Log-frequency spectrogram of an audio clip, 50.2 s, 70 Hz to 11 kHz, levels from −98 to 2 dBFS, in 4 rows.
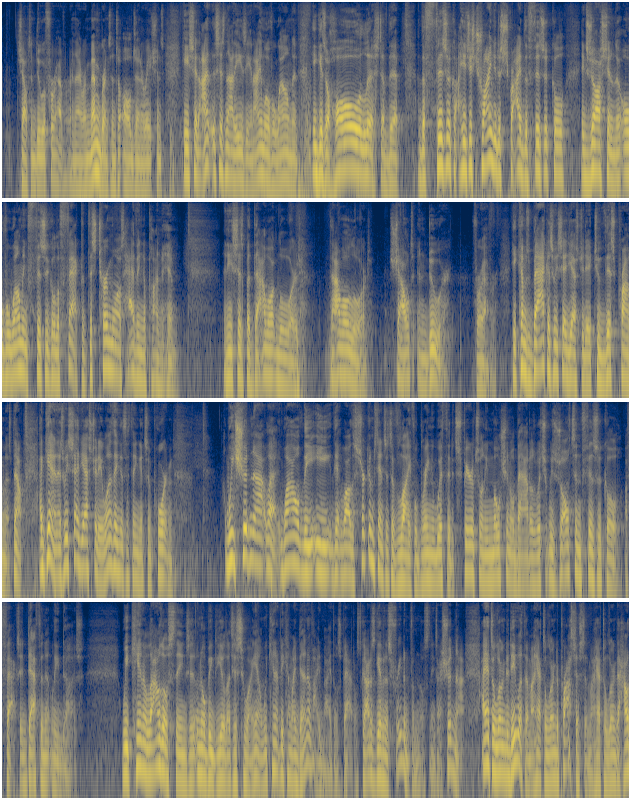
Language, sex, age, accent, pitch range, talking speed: English, male, 40-59, American, 105-135 Hz, 200 wpm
